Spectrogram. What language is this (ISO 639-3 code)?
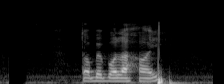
ben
